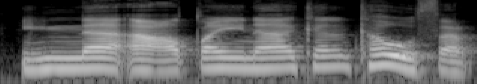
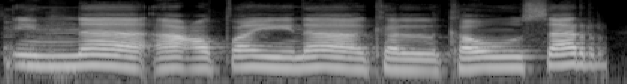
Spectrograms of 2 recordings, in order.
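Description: First: Kawthar is said with a 'th' sound. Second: Kawthar is said with an 's' sound. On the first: The speaker calls it right. "Ahsan. He recited it correctly" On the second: The speaker calls it wrong. "instead of saying tha, the correct sound, if they say sar, so it becomes wrong"

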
